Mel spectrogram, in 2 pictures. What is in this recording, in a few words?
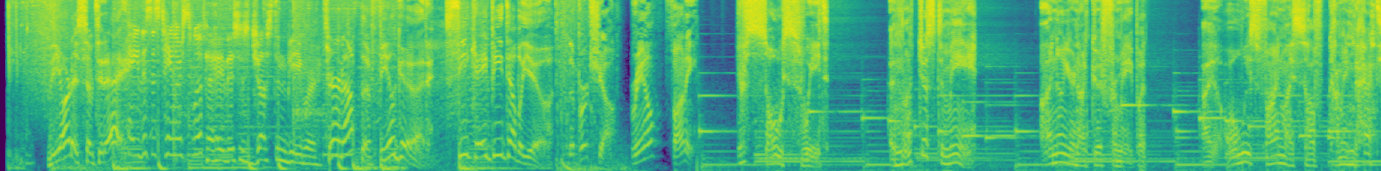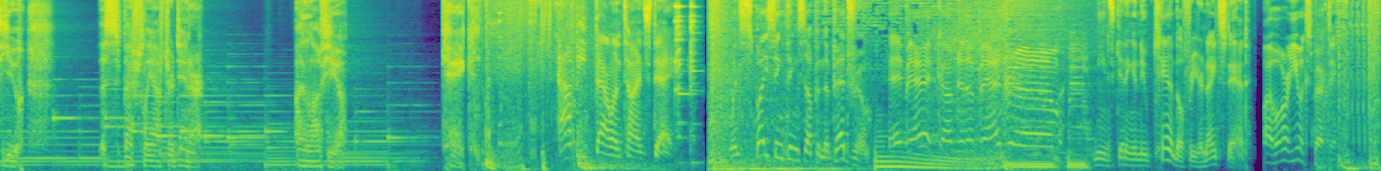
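radio imaging men hot adult contemporary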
